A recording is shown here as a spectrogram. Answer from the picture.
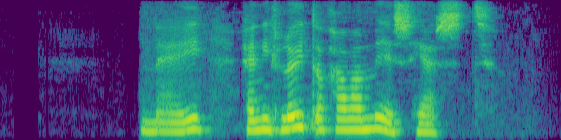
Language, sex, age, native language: Icelandic, female, 40-49, German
